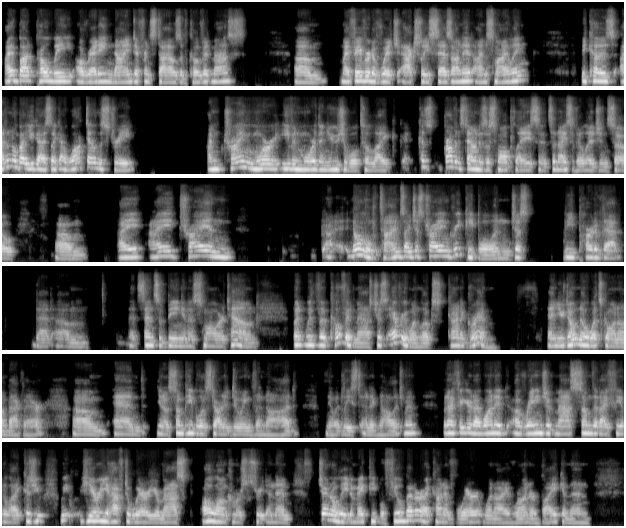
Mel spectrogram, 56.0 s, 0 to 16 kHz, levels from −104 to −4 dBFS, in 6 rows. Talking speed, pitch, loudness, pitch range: 185 wpm, 140 Hz, -26 LUFS, 125-165 Hz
